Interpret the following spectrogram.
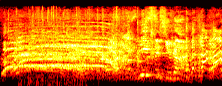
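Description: A voice holding one long, high, steady note for about two seconds, sung or drawn out, followed by shorter broken vocal sounds, with light audience chuckling.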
